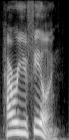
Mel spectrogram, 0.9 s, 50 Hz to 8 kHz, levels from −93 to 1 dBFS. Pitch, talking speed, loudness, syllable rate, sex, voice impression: 170 Hz, 275 wpm, -15 LUFS, 7.9 syllables/s, male, masculine, adult-like, slightly thick, tensed, powerful, slightly hard, clear, fluent, cool, intellectual, calm, slightly mature, reassuring, wild, lively, slightly kind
